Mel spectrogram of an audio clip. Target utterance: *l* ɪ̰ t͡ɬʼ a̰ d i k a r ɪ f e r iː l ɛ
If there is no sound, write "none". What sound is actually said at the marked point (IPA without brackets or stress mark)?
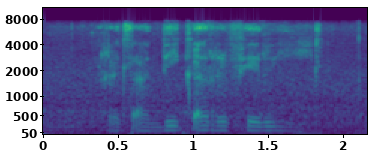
r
